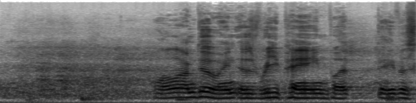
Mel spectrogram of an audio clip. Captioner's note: laugh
